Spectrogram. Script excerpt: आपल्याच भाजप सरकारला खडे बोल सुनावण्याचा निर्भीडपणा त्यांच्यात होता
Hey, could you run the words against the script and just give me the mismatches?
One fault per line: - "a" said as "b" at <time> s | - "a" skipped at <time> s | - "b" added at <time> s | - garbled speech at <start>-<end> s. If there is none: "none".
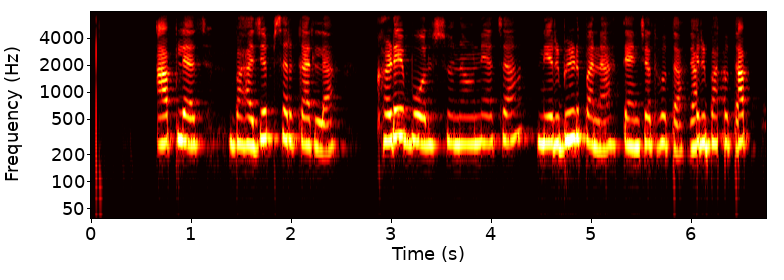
- garbled speech at 6.0-6.6 s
